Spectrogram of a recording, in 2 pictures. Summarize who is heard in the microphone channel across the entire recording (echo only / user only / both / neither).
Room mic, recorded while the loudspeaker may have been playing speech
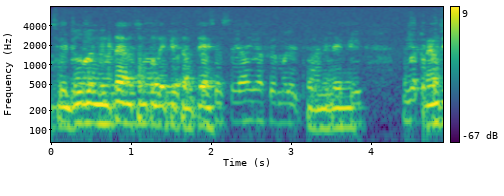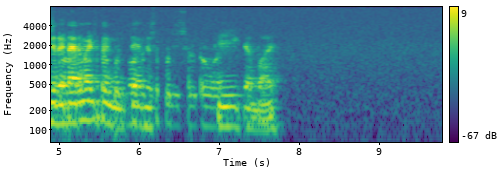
both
